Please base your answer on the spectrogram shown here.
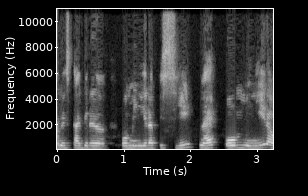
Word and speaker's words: Ominira: Ominira, O-M-I-N-I-R-A, como se fala, se escreve.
